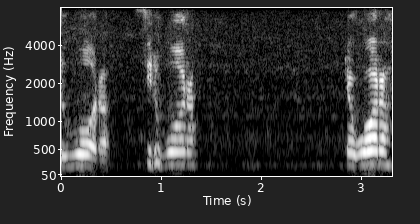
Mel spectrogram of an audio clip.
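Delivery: put-on northern US Yankee pronunciation of water. Commenting on water in a picture, imitating a Yankee accent. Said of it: "let me say it like them Yankees".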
